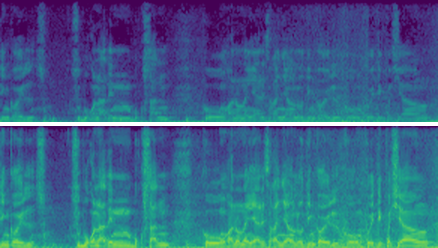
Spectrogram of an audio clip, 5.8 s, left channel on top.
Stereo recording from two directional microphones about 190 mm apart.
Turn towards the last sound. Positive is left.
turn(degrees=-35)  # may be behind; listen again after turning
